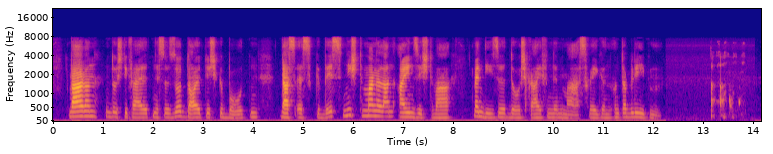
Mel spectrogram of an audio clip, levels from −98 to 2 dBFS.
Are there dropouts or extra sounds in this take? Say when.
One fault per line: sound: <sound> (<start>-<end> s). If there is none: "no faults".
sound: laugh (13.1-13.9 s)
